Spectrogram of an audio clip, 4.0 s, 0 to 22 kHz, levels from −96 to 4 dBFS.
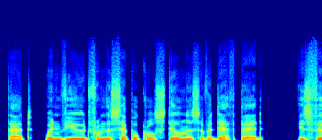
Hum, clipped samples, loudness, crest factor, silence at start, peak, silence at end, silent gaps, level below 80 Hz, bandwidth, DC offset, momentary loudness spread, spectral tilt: none; under 0.1%; -24 LUFS; 16 dB; 0.1 s; -8 dBFS; 0 s; none; -66 dBFS; 12.5 kHz; under 0.1%; 8 LU; -7 dB/octave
